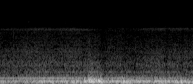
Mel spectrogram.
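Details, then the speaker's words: Aninerel 6.2 kW-PRO hybrid solar inverter running at no load in bypass mode drawing about 21.6 W, microphone held at the cooling fans; soft, steady low hum with a faint high tone, exceptionally quiet, normal. "Ось такий звук. Я такого тихого інвертора ще не зустрічав."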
